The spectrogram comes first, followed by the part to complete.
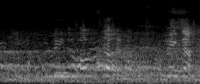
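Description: Chatter of a group of young people's voices in a large cathedral nave.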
